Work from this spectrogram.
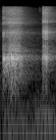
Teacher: on the k, your tongue is kind of bending back and hitting the roof of your mouth. K, and you're getting that really strong sound. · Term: K sounds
